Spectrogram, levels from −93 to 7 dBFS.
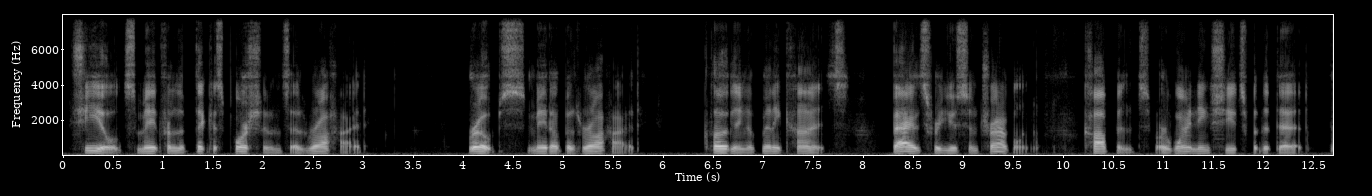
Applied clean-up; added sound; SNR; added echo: neural diffusion model UNIVERSE++.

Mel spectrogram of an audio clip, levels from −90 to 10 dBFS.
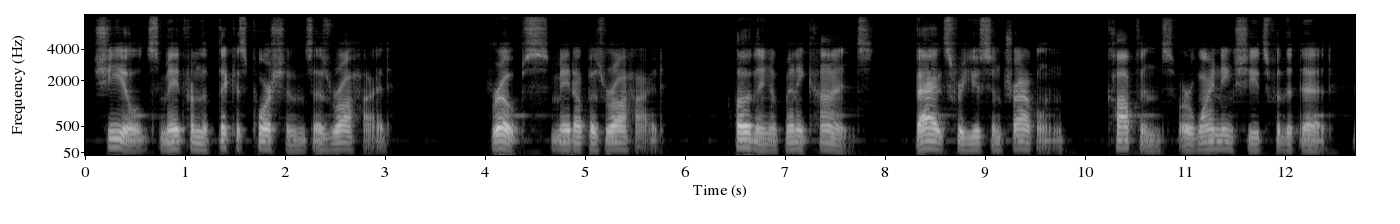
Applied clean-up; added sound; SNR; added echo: neural mask model DeepFilterNet 3.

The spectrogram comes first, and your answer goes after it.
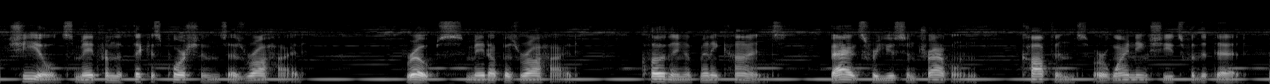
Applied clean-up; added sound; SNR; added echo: none; Glass; 13 dB; none.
